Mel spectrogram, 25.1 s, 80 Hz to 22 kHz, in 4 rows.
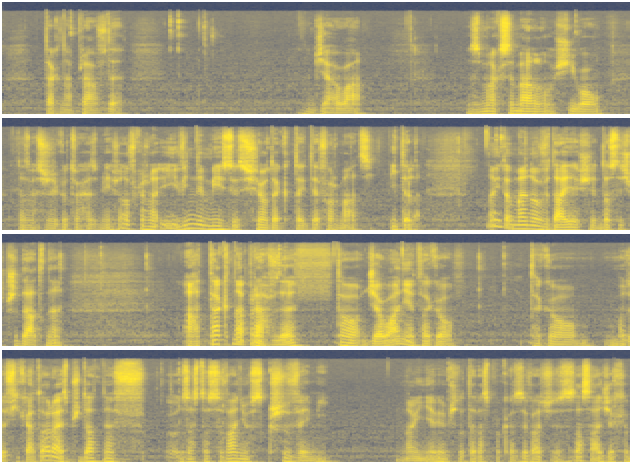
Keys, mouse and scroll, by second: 1.7 right click, 2.0 g, 5.7 click, 8.2 g, 10.2-15.3 middle drag, 11.2 right click, 11.5 Tab, 12.2 Tab, 15.0 a, 15.4 Tab, 16.2-19.4 middle drag, 19.7-20.6 scroll up 1, 20.6-22.5 middle drag, 23.2-25.0 middle drag.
